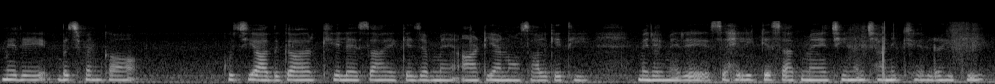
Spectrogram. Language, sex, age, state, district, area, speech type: Urdu, female, 30-45, Telangana, Hyderabad, urban, spontaneous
